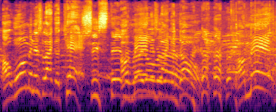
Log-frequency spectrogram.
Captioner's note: laughs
